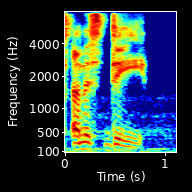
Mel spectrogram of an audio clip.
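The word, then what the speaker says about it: Ynys Ddu: So the U in Welsh, as in Cymru, is pronounced E. So it's Innisdu.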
